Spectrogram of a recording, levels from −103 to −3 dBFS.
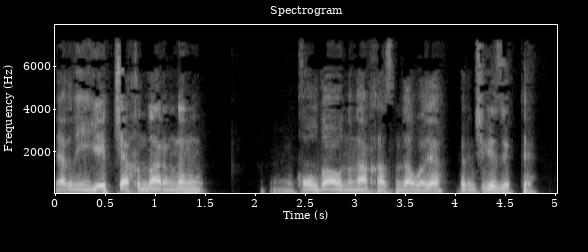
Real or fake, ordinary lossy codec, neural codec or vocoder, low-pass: fake; MP3, 32 kbps; codec, 44.1 kHz, 2.6 kbps, SNAC; 7.2 kHz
